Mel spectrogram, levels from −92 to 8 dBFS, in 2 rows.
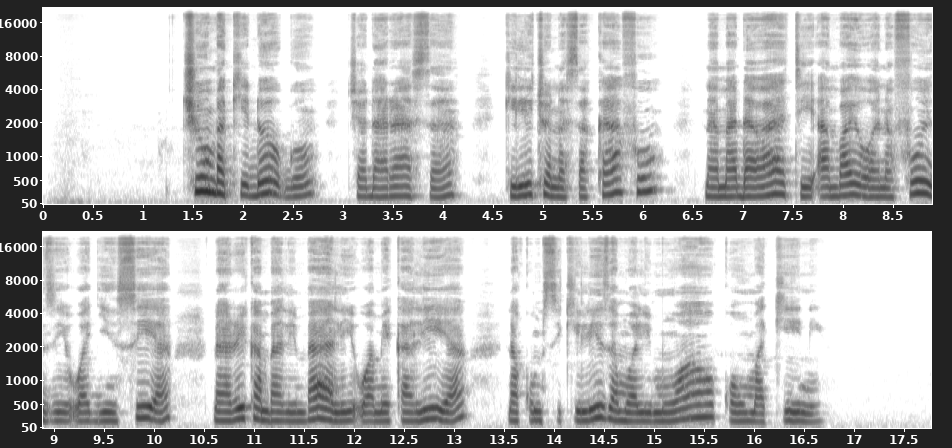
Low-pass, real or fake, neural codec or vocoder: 19.8 kHz; fake; vocoder, 44.1 kHz, 128 mel bands every 512 samples, BigVGAN v2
